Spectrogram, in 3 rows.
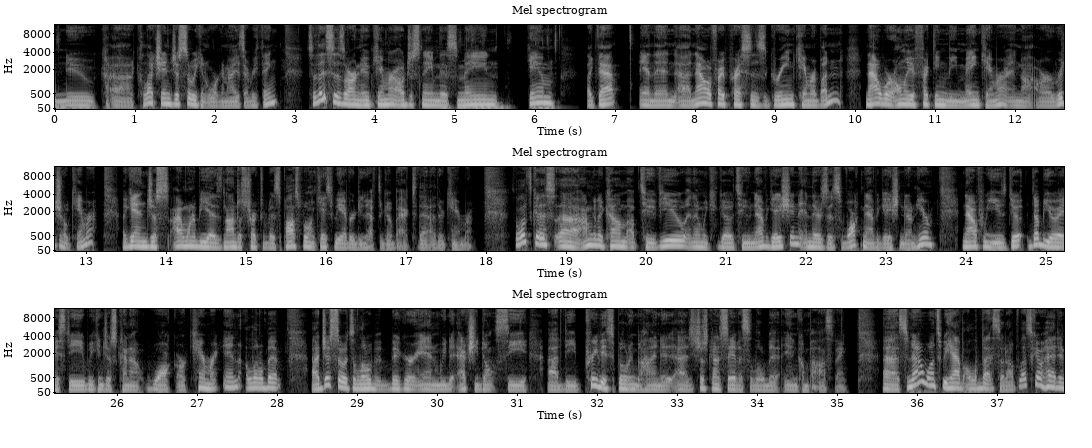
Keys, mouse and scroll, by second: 1.3 shift+click, 2.0 click, 3.8 click, 4.3-5.4 shift+drag, 5.4 shift+middle click, 14.3 click, 14.4 middle click, 15.5 shift+middle click, 19.8-23.6 drag, 24.2-26.2 typing, 27.7 click, 29.0-30.9 drag, 35.2-35.5 shift+middle drag, 36.0 ctrl+s.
